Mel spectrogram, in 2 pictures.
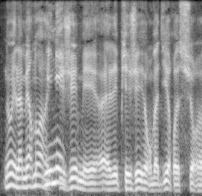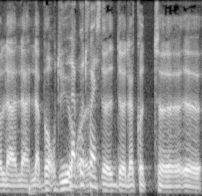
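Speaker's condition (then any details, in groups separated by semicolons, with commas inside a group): No condition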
